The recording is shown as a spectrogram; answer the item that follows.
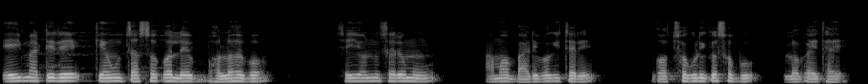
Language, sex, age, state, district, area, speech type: Odia, male, 18-30, Odisha, Cuttack, urban, spontaneous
